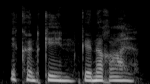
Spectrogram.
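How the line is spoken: Weak-voiced queen. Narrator (German): sagte die Königin mit schwacher Stimme

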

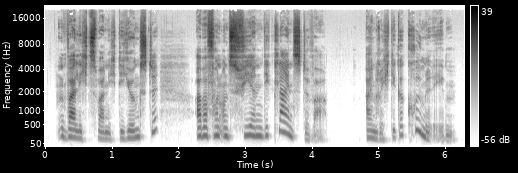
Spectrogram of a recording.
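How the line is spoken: Plain. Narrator (German): sagt Mama

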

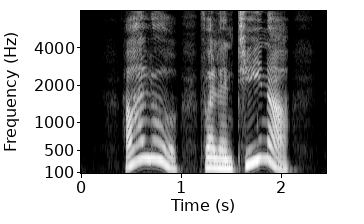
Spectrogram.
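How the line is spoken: Surprised call. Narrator (German): rief sie überrascht

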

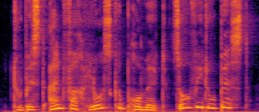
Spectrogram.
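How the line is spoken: Very gentle. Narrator (German): sehr sanft und sagt

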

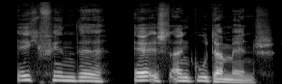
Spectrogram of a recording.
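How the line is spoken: Soft drawl. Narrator (German): sagte Clotilde sanft und gedehnt

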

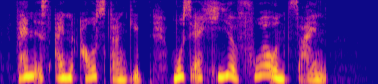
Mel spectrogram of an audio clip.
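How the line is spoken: Whisper. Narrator (German): flüsterte Kevin

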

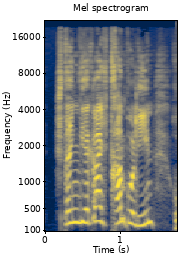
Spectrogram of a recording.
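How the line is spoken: Calling after someone. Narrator (German): ruft Kira ihm hinterher

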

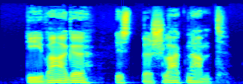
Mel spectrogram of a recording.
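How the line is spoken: Stern captain. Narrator (German): sagte der Hauptmann streng

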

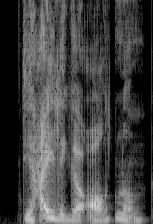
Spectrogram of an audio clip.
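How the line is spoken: Hissing interruption. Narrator (German): unterbrach Herr Gosch ihn zischend

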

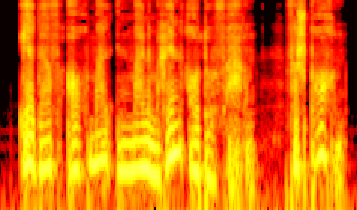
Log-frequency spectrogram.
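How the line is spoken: Whispered. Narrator (German): Sein Bruder flüstert

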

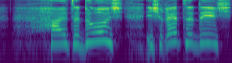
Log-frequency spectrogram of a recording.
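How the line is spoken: Shouting. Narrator (German): schrie Lennart

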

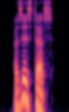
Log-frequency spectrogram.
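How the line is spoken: Calling out. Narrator (German): ruft eine Stimme neben Ma

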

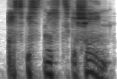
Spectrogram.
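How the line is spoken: Whispered. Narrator (German): flüsterte

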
